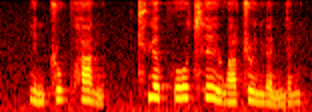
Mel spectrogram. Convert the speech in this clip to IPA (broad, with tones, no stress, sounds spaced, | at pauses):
p ḭ˨˩ n ʈ͡ʂ u˥ pʰ a˥˩ n | t͡ɕʰ ɥ ɛ˥˩ pʰ o˥ ʊ̯ t͡sʰ e˥˩ ɪ̯ ɻ w ä˧˥ ʈ͡ʂ ɻ̩˥˩ l ɥ ɛ̰˨˩ n m j ɛ˦ n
